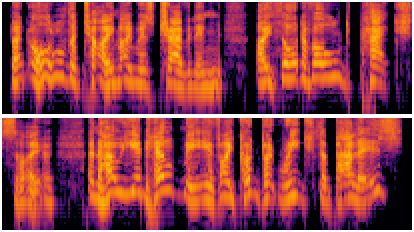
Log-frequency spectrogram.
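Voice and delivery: a humble peasant begging the king; old country shepherd. Acted. Old shepherd telling the king of his journey, rustic pleading voice.

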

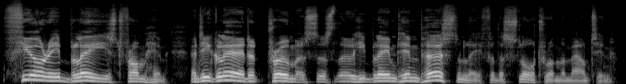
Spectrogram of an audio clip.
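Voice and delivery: ordinary talk, nothing marked

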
